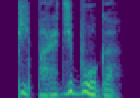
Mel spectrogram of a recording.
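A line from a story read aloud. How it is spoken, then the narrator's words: Hissing. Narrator (Russian): зашипела Петрина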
